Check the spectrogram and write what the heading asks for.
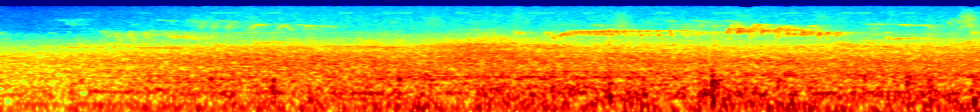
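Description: Rumble of an electric multiple-unit train, growing louder over the first few seconds and then holding steady.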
